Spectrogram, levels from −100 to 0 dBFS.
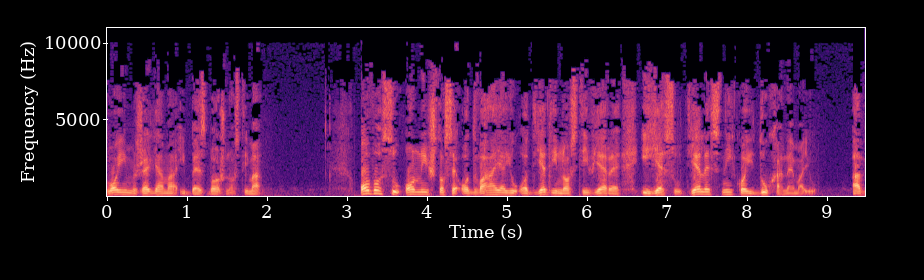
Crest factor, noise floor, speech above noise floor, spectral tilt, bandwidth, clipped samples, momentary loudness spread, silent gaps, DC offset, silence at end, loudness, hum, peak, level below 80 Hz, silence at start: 18 dB; -56 dBFS; 37 dB; -4.5 dB/octave; 9.8 kHz; under 0.1%; 8 LU; none; under 0.1%; 0 s; -19 LUFS; none; -2 dBFS; -56 dBFS; 0 s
